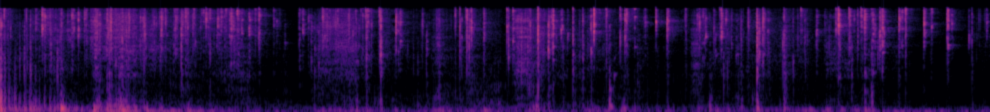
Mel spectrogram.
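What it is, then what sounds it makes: Aluminum foil being crumpled. A thin sheet of aluminum foil is crumpled and squeezed in both hands by fingertips with pink nails. It gives a dense, irregular run of bright crinkles and sharp crackles with soft low rustling underneath, staying fairly quiet throughout.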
